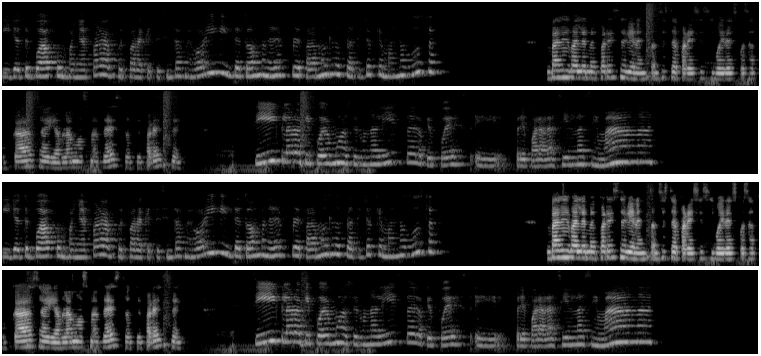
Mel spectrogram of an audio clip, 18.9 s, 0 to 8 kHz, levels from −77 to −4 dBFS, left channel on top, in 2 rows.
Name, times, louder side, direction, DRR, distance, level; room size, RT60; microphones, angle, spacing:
voice 1, 0.0-5.5 12.6-17.6, equal, 20° right, 0.7 m, -38 dB
voice 2, 6.8-11.7, right 6 dB, 65° right, 0.4 m, -31 dB
sound 1, 7.7-8.3 8.6-10.0 10.3-10.7 11.1-11.7 12.0-14.1, left 1 dB, 75° left, 1.1 m, -54 dB
5.6 x 2.5 x 3.7 m
head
